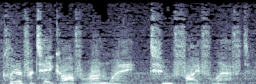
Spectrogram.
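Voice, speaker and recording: A man's voice: on the low side, sing-song, unhurried, highs cut off. A man voicing a businesslike airline pilot in a game, reading clipped radio phraseology. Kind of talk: scripted aviation radio phraseology. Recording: loud aircraft cabin noise.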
